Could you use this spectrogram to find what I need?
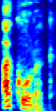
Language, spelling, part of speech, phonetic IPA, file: Russian, окурок, noun, [ɐˈkurək], Ru-окурок.ogg
- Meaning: cigarette butt, cigar butt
